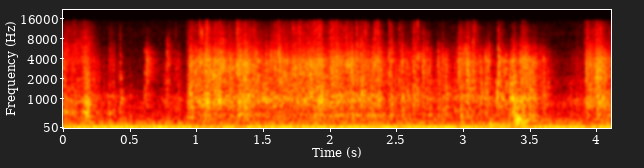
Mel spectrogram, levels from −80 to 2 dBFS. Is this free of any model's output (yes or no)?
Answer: no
